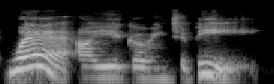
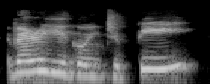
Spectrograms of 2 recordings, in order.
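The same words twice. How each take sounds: First: The main pitch emphasis falls near the beginning. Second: The main pitch emphasis falls near the end. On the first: "Versus in British English, you say" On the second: "in American English, the intonation is always at the end of the sentence"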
